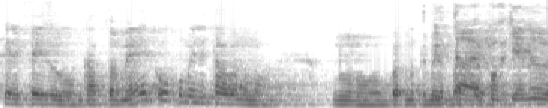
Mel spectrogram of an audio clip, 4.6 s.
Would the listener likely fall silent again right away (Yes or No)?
No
